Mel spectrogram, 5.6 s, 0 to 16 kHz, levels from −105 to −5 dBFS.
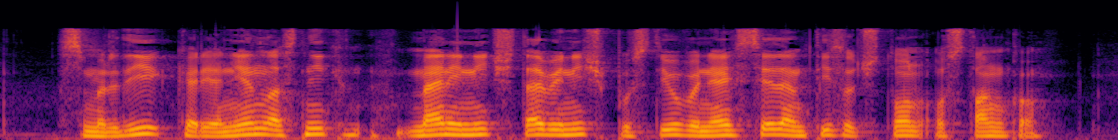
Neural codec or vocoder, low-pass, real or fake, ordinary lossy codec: none; 7.2 kHz; real; AAC, 48 kbps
